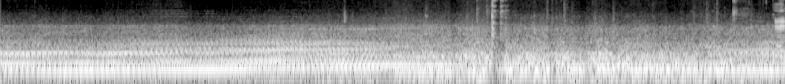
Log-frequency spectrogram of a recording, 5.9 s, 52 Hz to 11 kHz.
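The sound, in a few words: Shelby GT350 Mustang engine accelerating while driving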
